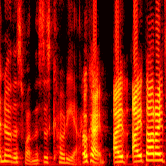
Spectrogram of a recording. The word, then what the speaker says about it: Kodiak: How do you say K O D I A K?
